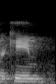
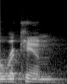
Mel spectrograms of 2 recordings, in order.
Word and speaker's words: Rakim: uh let's see paid in full eric b and rakim uh from 1988 uh uh eric b and rakeem or rakim depending on how you want to pronounce it painful fantastic uh hip-hop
